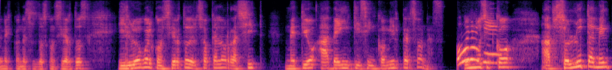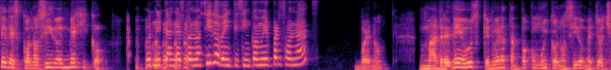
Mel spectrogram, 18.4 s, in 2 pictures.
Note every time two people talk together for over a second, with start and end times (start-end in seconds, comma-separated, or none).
none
